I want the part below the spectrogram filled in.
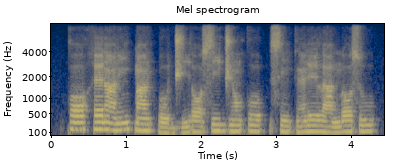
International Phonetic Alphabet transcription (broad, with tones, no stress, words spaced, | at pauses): kɔ˦ hɛ˦ɾã˧ɾĩ˦k͡pã˧ k͡po˨d͡ʒi˨˦ɾɔ˧ si˦d͡ʒɔ̃˦ko˦ | sĩ˨ kɛ̃˨˦ɾe˧ la˨nɔ˧su˧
